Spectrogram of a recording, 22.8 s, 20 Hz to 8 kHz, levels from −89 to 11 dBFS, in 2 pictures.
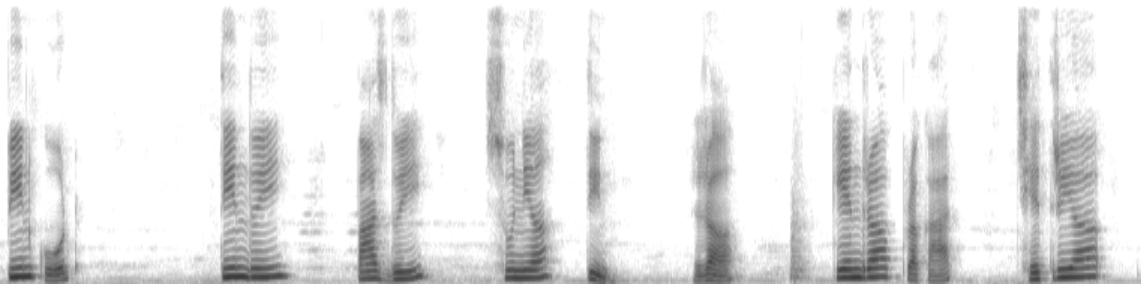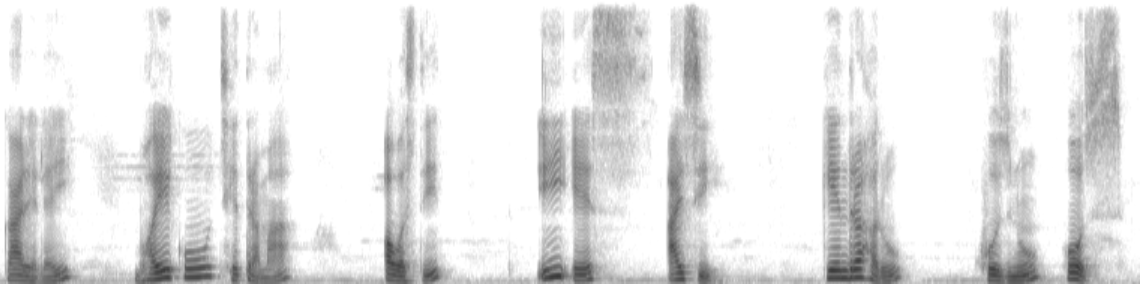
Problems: none marked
